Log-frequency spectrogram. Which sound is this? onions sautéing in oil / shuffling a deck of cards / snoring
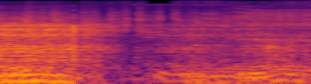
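snoring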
